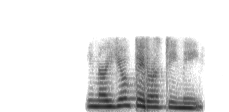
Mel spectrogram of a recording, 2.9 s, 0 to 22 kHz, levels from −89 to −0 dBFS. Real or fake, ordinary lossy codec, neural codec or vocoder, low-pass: fake; Opus, 16 kbps; codec, 16 kHz, 0.5 kbps, X-Codec, HuBERT features, trained on general audio; 5.4 kHz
